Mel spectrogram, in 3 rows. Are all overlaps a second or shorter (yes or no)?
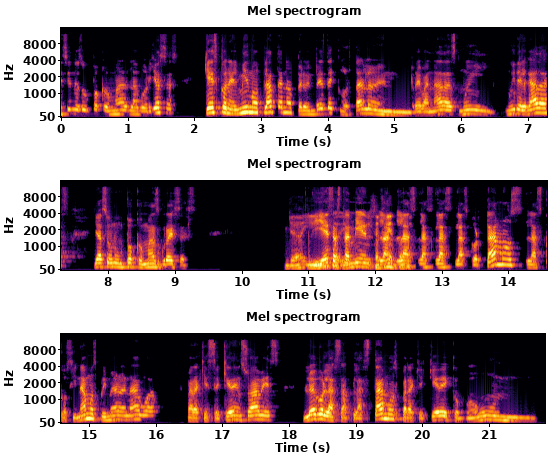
no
